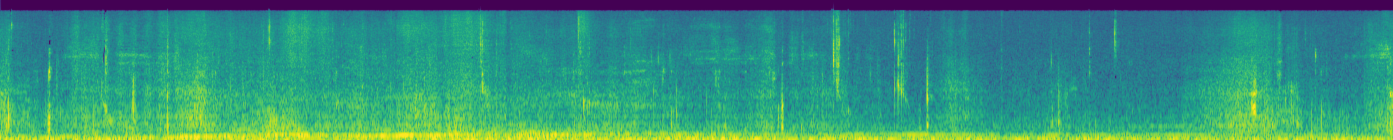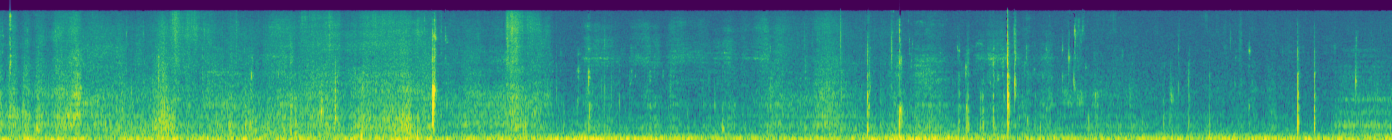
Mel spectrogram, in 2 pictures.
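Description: Close-miked eating of cauliflower cheese soup: spoonfuls taken and chewed, the metal spoon clicking and scraping against the bowl, with two sharper clicks in the second half. A low rumble sits under it, rising in pitch for a few seconds near the start.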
